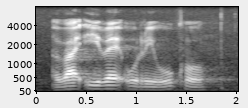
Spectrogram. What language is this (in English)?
Venda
